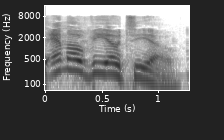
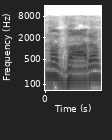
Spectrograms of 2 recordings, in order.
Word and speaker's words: Movoto: Well, it's M-O-V-O-T-O. Movoto, I guess. It's not Movato. Movato would be M-O-V-A-T-O.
